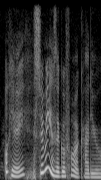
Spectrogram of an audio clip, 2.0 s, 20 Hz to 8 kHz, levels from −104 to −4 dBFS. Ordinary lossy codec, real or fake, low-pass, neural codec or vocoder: none; real; none; none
